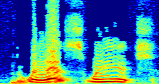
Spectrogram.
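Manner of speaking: slow, loud Southern country accent; high, slow Tennessee accent. Shown as a demonstration. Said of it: "I can snap right back into it".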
